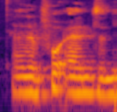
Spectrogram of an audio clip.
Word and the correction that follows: Pointe: Das heißt Pointe, du, du Halbaffe.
